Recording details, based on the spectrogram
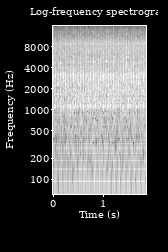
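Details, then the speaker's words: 2003 VW Beetle 1.9 TDI diesel, after running a while with check engine light returning: idle clatter with a steady hiss riding over it, sounding like an exhaust leak; exhaust smell in engine bay, likely underside. "And it sounds like there's an exhaust leak. That's what that hissing noise almost is, like"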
